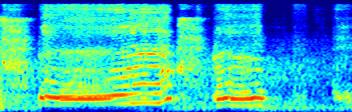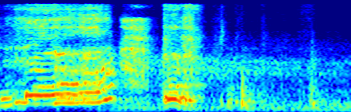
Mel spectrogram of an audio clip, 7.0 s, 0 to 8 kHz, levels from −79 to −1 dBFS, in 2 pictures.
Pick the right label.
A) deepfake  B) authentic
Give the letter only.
A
